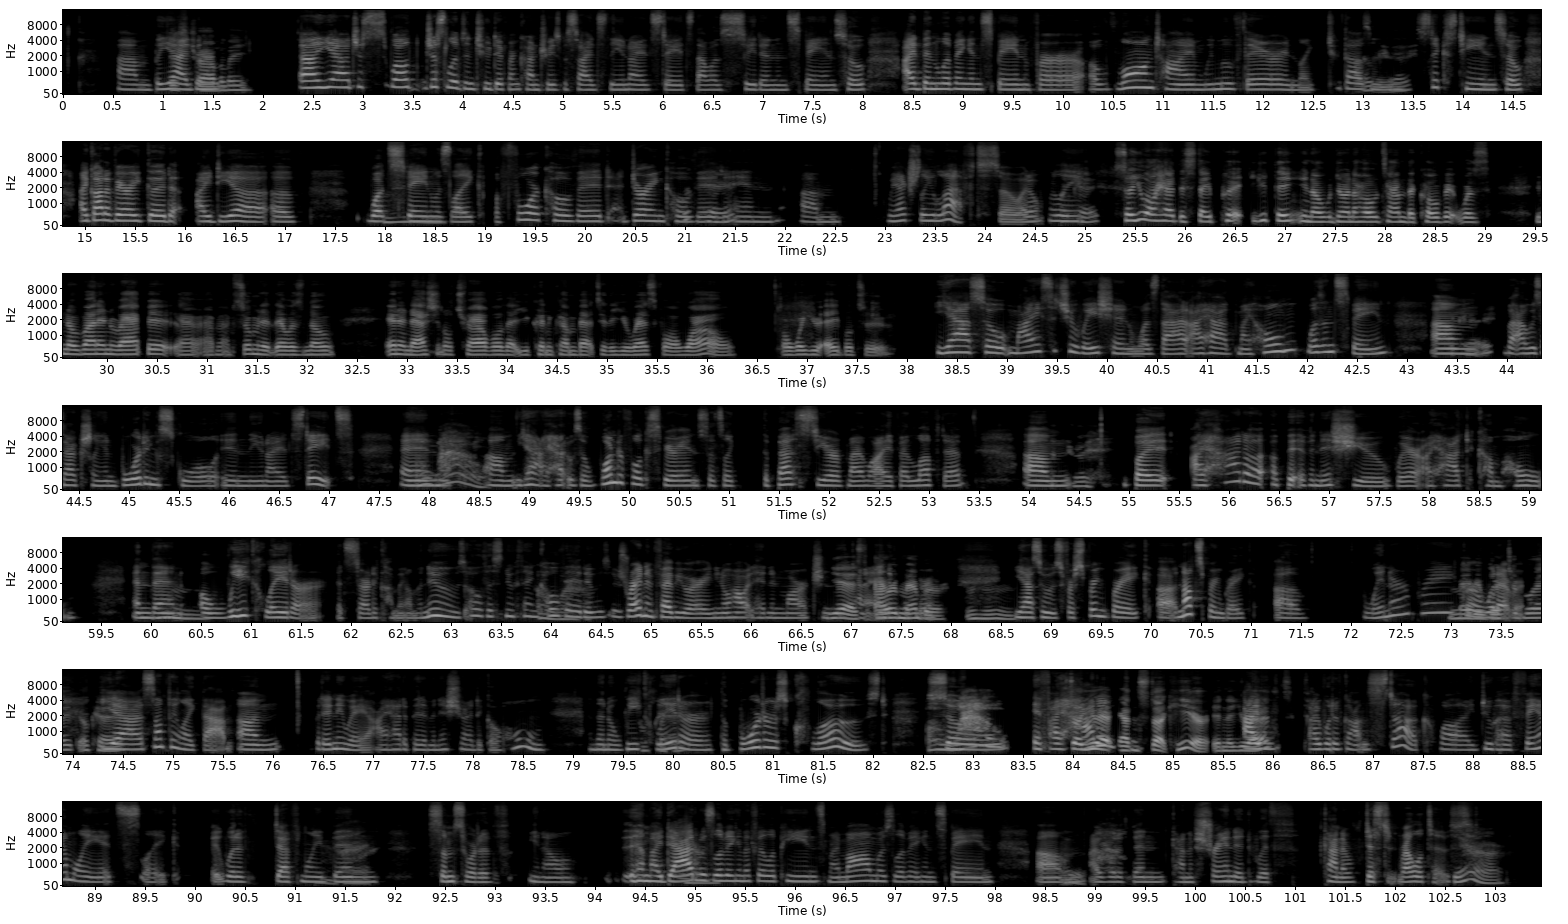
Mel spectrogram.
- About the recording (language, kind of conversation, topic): English, unstructured, How have recent experiences influenced your perspective on life?
- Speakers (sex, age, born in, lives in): female, 20-24, United States, United States; female, 60-64, United States, United States
- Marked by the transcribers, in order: tapping; stressed: "week"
